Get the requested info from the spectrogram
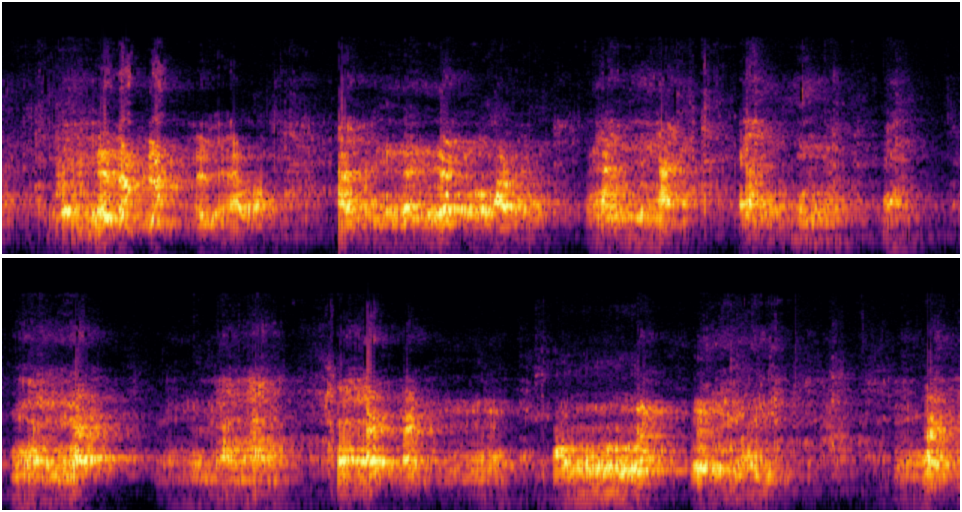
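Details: Weimaraner dog making funny noises: long drawn-out moaning, grumbling vocal bursts of a second or two each, rising and falling, separated by brief pauses, with some growl-like tones.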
